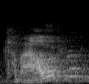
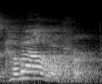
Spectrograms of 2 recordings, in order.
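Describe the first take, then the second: First: Quiet echo. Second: Higher, louder rebuke; commanding order. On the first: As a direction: let it fall away softly. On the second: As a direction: snap the command at the spirit. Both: Retold or imitated. He turns around and he says.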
